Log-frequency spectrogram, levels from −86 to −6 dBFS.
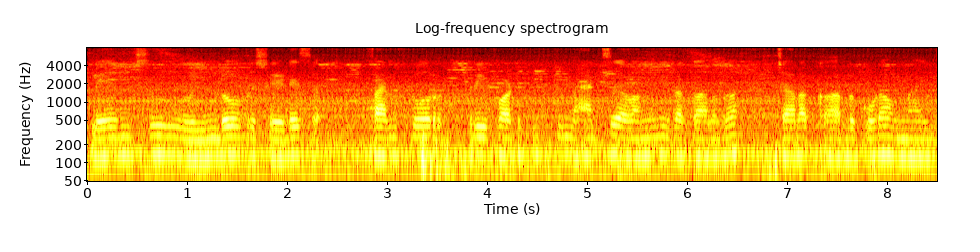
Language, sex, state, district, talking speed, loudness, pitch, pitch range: Telugu, male, Andhra Pradesh, Sri Satya Sai, 40 wpm, -20 LUFS, 130 Hz, 125-135 Hz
